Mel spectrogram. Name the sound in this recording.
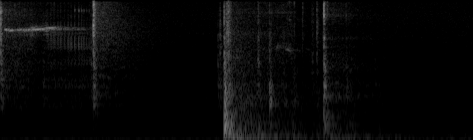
door closing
